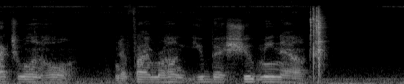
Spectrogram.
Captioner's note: gun cocks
